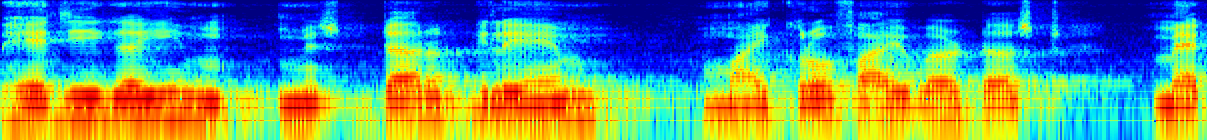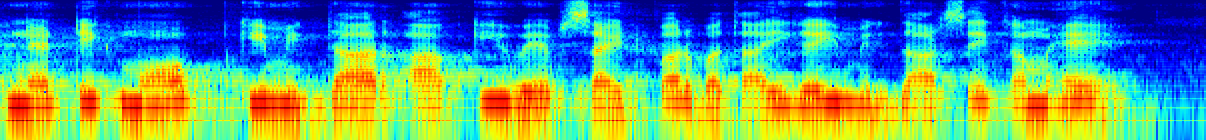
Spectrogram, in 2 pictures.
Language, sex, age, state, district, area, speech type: Urdu, female, 30-45, Delhi, Central Delhi, urban, read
